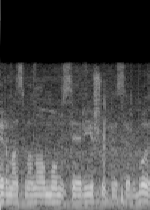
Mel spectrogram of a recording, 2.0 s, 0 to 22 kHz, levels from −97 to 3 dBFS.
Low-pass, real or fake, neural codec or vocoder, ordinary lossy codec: 7.2 kHz; real; none; AAC, 48 kbps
